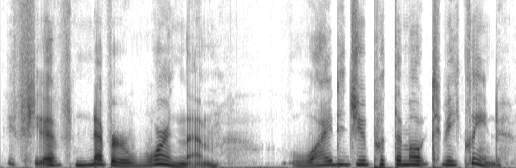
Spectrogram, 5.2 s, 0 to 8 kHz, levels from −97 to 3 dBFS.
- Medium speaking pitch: Yes, medium, 165 Hz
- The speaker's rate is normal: Yes, average, 175 wpm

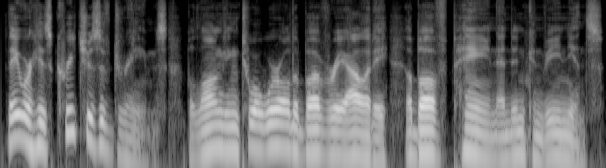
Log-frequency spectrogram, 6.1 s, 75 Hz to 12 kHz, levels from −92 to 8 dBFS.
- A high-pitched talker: No, low, 120 Hz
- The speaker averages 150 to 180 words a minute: Yes, average, 160 wpm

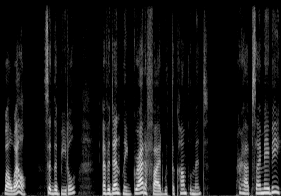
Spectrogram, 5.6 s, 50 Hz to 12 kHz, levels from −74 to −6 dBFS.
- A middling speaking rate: Yes, average, 150 wpm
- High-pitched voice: Yes, high, 235 Hz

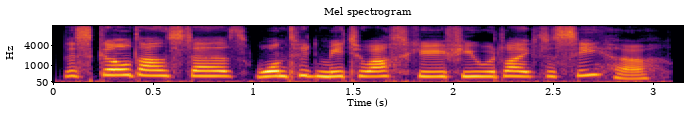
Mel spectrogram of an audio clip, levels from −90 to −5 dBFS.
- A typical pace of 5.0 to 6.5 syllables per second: Yes, 5.7 syllables/s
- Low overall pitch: No, very high, 280 Hz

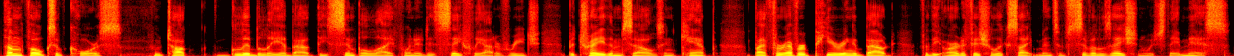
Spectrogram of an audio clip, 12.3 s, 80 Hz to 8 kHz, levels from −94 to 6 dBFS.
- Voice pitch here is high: No, low, 105 Hz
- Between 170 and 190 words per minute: Yes, average, 175 wpm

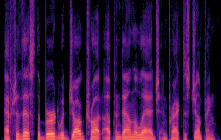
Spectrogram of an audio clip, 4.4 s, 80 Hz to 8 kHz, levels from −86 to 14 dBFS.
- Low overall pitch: Yes, low, 125 Hz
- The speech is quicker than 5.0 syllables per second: No, 4.9 syllables/s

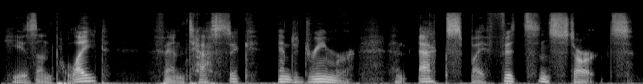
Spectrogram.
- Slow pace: Yes, slow, 120 wpm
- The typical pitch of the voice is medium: No, low, 105 Hz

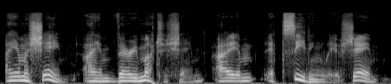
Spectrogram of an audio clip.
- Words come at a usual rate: Yes, average, 155 wpm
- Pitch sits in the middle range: Yes, medium, 150 Hz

